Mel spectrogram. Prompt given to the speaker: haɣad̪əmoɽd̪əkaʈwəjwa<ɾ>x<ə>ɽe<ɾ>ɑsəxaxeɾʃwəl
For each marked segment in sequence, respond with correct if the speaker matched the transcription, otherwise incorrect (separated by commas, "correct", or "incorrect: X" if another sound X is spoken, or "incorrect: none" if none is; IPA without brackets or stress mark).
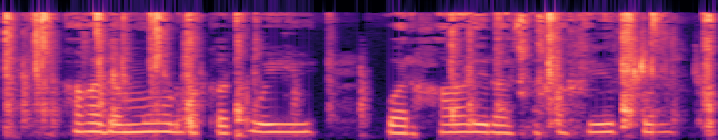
correct, incorrect: ɑ, correct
